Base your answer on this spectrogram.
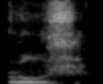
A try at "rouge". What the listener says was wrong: রুজ না এটা হুজ, হুজ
